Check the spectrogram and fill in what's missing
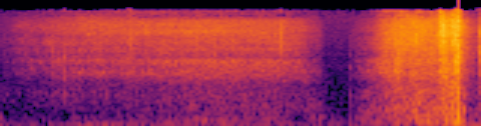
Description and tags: Blinds opening and closing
